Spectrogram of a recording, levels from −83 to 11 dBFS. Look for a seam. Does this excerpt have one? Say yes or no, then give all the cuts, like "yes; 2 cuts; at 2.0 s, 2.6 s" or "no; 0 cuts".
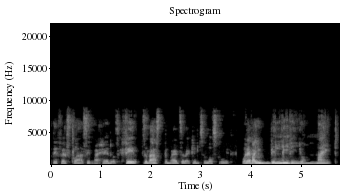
yes; 1 cut; at 3.6 s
